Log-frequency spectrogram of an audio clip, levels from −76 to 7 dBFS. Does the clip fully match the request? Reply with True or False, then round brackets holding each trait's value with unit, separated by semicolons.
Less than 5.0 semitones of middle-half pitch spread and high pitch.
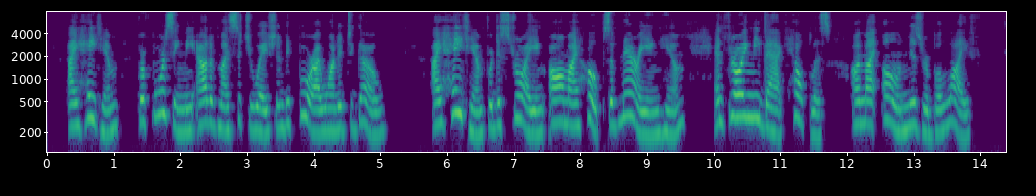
False (5.3 semitones; 235 Hz)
